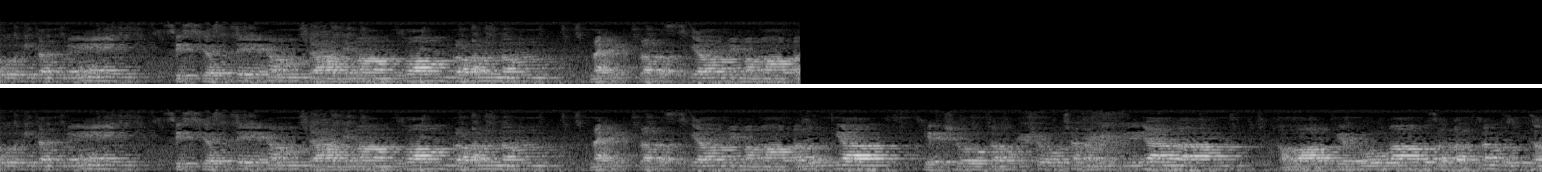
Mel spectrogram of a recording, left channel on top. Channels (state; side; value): drops out; left; at 8.0 s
